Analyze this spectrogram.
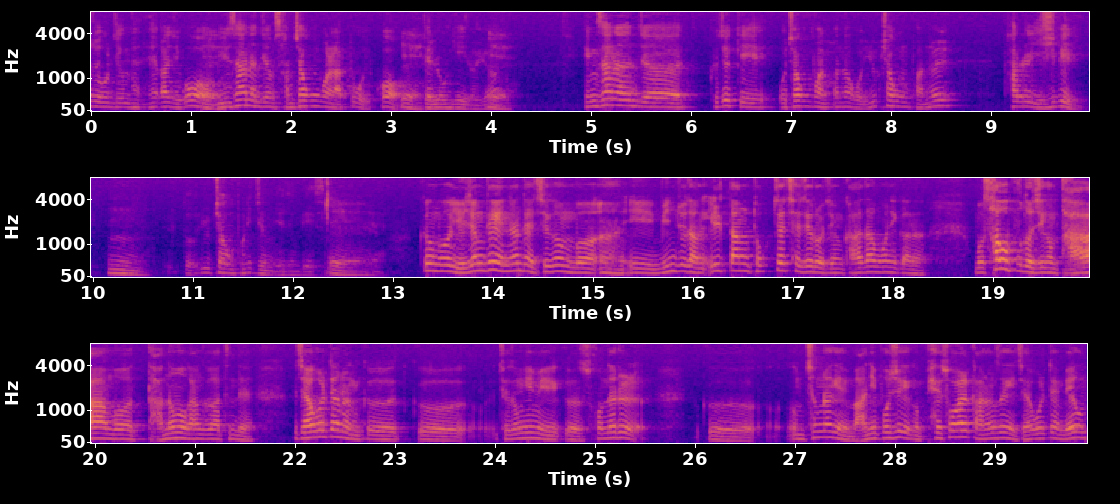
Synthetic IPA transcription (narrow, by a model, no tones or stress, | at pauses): osoɡɯɭt͡ɕiɡɯmheɡad͡ʑiɡomins̬ʰanɯnt͡ɕiɡɯmsʰamt͡ɕʰaɡoŋpʰanɯɭap̚t͈ɯɡoit̚k͈ʰoje̞pe̞ɭːoŋɡiːɾɯjoje | he̞ŋs̬ʰanɯnd͡ʑekɯd͡ʑʌk͈ʰiot͡ɕʰaɡoŋpʰank͈ɯnːaɡojuk̚t͡ɕʰaɡoŋpʰanɯɭ | pʰaɾiɾiɕ̬ʰibiɭ | t͈ojuk̚t͡ɕʰaɡoŋpʰonit͡ɕiɡɯmje̞d͡ʑʌŋdweis͈ɯmje | kɯmwʌje̞d͡ʑʌŋdwe̞inːɯnde̞t͡ɕiɡɯmːwʌimind͡ʑudaŋʔiɭt͈aŋtok̚t͡ɕ͈e̞t͡ɕʰe̞d͡ʑe̞ɾot͡ɕiɡɯmkadaboɲik͈anɯn | mwʌsʰabop͈udot͡ɕiɡɯmtamwʌtanʌmʌkanɡʌk͈atʰɯnde̞ | kɯt͡ɕeɡaboɭt͈e̞nɯnkɯkɯt͡ɕe̞doŋɲimikɯsʰoneɾɯɭ | kɯ | ɯ̰mt͡ɕʰʌŋnaɡe̞ma̰ɲipoɕ̬ʰiɡekɯpʰe̞sʰoɦaɭkanɯŋs̬ʰʌŋit͡ɕe̞ɡaboɭt͈e̞nme̞u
